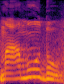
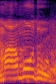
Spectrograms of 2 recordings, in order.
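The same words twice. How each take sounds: No difference in how they are said.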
